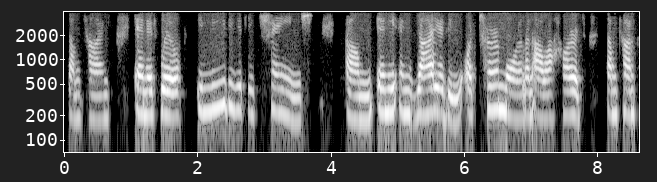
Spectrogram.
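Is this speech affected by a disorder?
No.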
